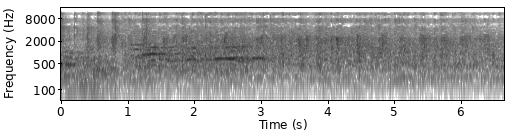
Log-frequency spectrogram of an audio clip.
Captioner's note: lots of clapping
